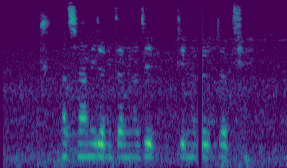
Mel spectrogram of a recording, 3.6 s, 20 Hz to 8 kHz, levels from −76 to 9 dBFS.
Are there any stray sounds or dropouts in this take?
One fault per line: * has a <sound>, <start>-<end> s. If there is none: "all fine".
* has a dropout, 2.5-2.5 s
